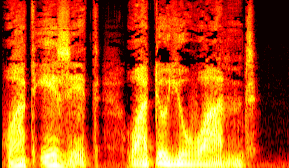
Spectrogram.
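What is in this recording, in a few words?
Hello, Vo; Morrowind GOTY GOG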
